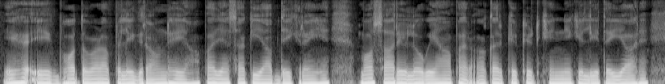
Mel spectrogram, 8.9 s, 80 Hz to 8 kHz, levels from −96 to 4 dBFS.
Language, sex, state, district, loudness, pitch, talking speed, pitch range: Hindi, male, Uttarakhand, Uttarkashi, -13 LUFS, 105 Hz, 185 wpm, 100-110 Hz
